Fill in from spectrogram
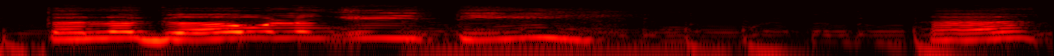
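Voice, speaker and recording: A man giving casual gaming commentary, excitable, pleading and shouting at the game as he plays. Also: very high-pitched, takes it slowly, faint music behind. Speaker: gaming streamer.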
